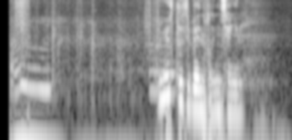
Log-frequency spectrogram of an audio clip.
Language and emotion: Russian, neutral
